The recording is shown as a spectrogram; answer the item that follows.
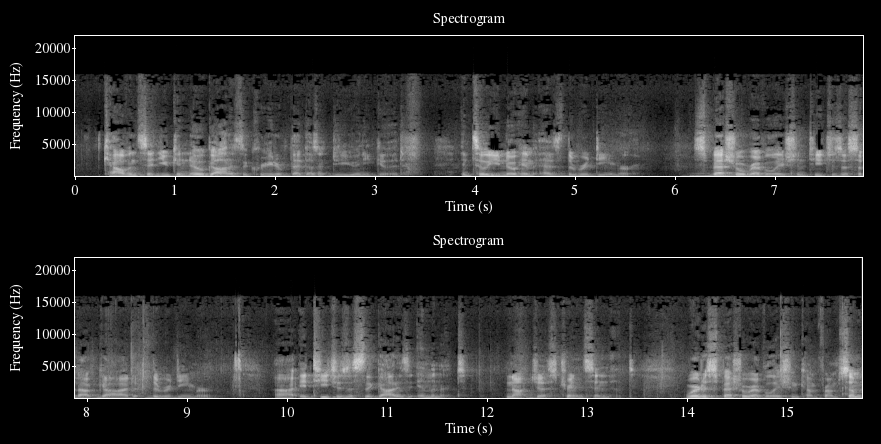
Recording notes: This recording is from a recent Christianity 101 class at King's Cross Church.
